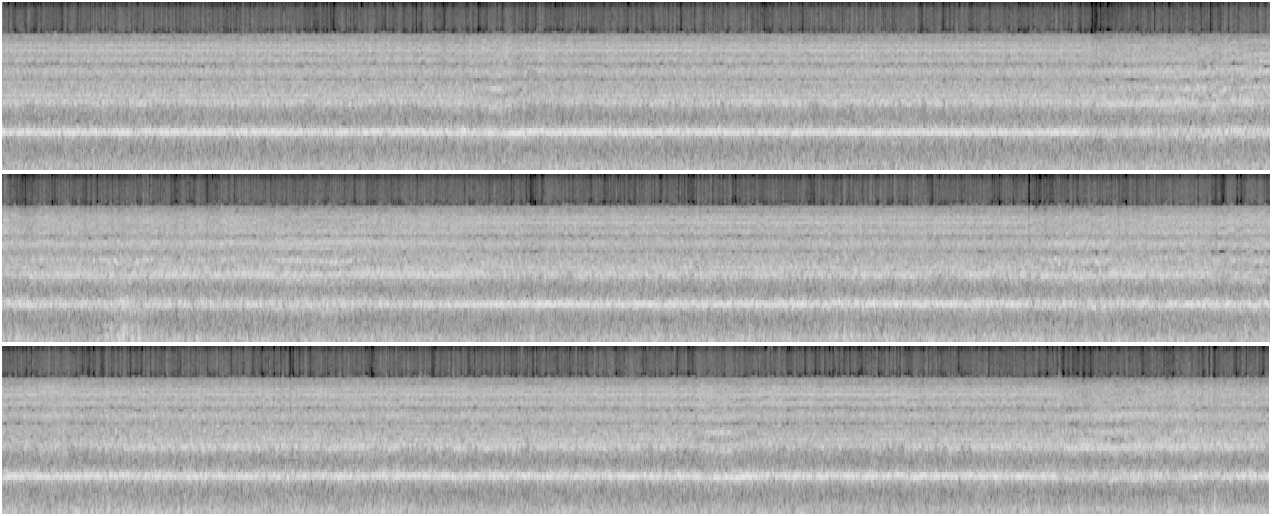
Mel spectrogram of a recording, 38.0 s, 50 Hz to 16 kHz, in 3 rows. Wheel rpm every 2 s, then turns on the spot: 230, 230, 230, 230, 230, 220, 220, 220, 230, 230, 240, 230, 230, 230, 230, 230, 230, 230, 220.
none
